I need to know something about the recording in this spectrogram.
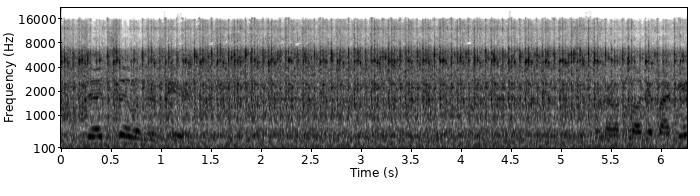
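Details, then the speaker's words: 2005 Fleetwood Discovery, Freightliner chassis, Cat C7 diesel with low power, topping out 60–65 mph: lumpy uneven idle about three pulses a second, no rpm change when cylinders 5 and 6 unplugged; dead cylinder misfire, bad injectors, replaced. "nothing who disconnected no difference in the engine rpm you could hear the good all right we were gonna go ahead and shut it off so there you have it number five and six not working"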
